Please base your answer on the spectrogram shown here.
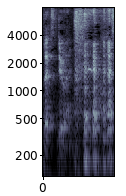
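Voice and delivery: very slow, laughing tough-guy line; mock tough Abraham. Host pretends Abraham says it, very slow and laughing. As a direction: drawl it out like an action hero.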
